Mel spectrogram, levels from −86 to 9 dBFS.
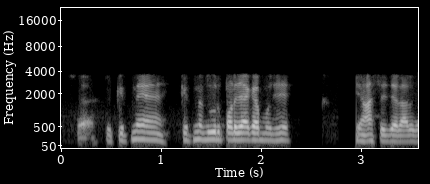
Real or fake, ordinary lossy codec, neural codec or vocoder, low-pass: real; none; none; 3.6 kHz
